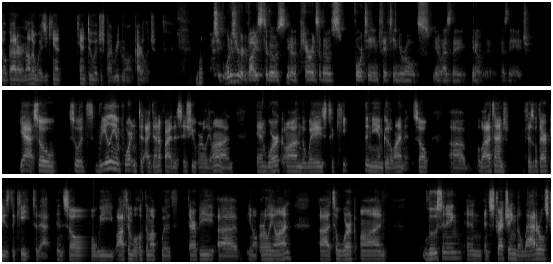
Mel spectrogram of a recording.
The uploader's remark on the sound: in this LIVE webinar!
